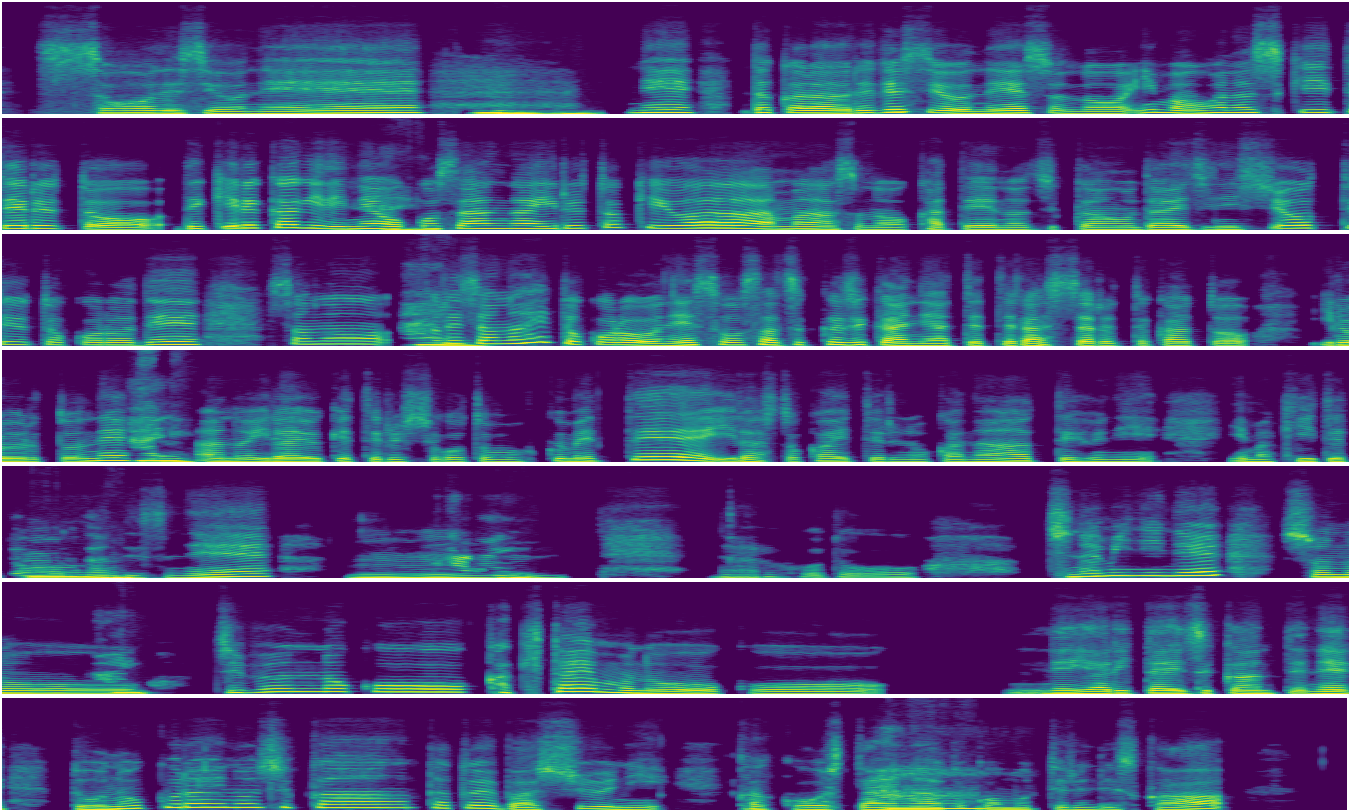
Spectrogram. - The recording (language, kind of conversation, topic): Japanese, advice, 創作の時間を定期的に確保するにはどうすればいいですか？
- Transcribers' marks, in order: "創作時間" said as "そうさずくじかん"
